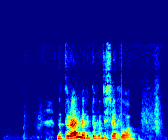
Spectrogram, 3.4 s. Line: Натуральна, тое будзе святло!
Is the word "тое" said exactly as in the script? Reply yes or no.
no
